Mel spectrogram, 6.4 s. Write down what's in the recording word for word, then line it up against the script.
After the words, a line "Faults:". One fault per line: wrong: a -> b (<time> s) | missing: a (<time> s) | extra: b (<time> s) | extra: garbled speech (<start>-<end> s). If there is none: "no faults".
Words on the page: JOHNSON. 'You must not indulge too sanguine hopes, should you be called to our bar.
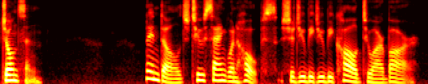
JOHNSON. 'Indulge too sanguine hopes, should you be you be called to our bar.
Faults:
missing: You must not (0.6 s)
extra: you be (4.8 s)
